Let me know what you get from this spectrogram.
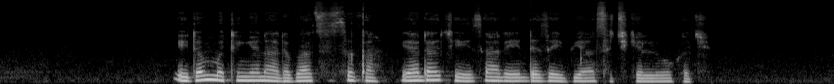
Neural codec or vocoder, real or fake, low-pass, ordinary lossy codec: none; real; 19.8 kHz; Opus, 24 kbps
